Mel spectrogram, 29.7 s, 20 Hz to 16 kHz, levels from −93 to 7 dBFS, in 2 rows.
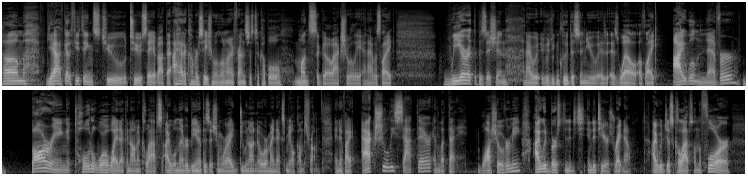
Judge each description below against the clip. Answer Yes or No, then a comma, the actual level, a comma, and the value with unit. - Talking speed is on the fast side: Yes, fast, 210 wpm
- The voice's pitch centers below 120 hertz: Yes, very low, 95 Hz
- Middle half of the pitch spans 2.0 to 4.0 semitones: No, average, 5.0 semitones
